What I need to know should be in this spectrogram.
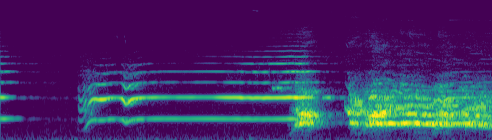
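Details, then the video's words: Fox hunting hounds with hunting horns: a long steady horn note sounds first, then a pack of hounds breaks into dense, overlapping baying in the last seconds. "Fox hunting hounds singing"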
